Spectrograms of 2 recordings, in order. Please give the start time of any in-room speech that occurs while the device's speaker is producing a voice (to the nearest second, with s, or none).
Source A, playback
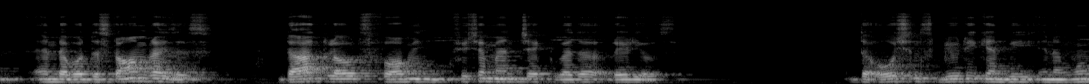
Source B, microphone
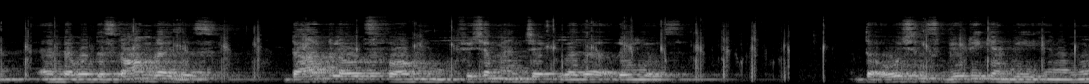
none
